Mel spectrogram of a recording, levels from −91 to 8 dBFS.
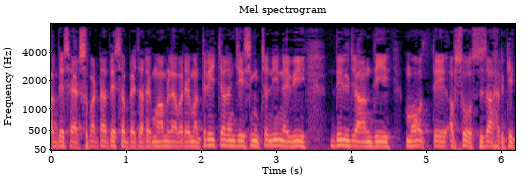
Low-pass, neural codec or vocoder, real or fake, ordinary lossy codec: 7.2 kHz; vocoder, 44.1 kHz, 80 mel bands, Vocos; fake; none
